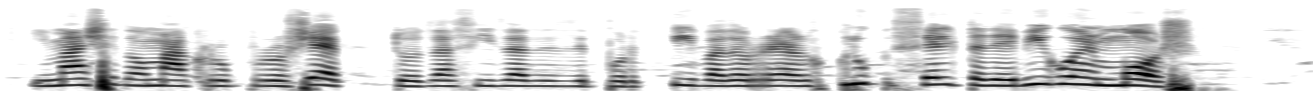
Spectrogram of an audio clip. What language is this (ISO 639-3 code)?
glg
